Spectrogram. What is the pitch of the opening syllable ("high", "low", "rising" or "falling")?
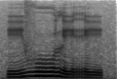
rising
